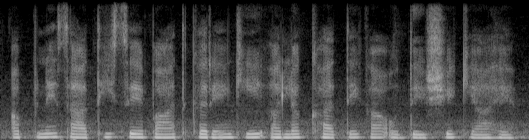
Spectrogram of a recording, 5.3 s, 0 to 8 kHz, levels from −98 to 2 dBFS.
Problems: none marked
